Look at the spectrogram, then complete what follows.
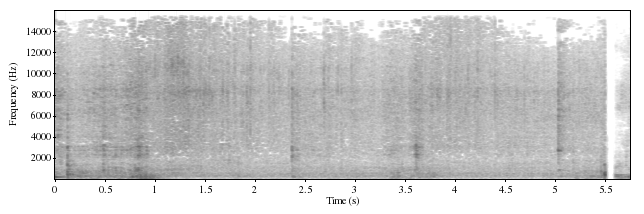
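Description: A steel spoon stirring and scraping through chicken biryani rice in an aluminium pot, over a steady sizzle from the pot on the heat. The sound cuts off suddenly near the end.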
